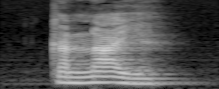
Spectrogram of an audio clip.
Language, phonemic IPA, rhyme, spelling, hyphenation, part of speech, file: Dutch, /kaːˈnɑ.jə/, -ɑjə, canaille, ca‧nail‧le, noun, Nl-canaille.ogg
- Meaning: 1. plebs, scum, riffraff 2. rascal, jerk, scumbag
